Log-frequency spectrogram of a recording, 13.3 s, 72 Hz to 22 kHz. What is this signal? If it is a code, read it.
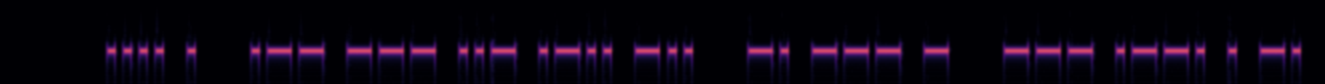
Morse code, heard as a keyed tone, about 15 wpm, 700 Hz. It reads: HE WOULD NOT OPEN
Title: Sentences from Top 1000 Words - Review Part 1 - 15wpm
